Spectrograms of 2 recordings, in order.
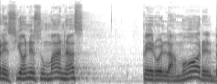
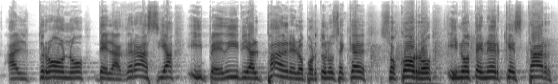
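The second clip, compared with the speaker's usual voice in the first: full-force preaching; 4 semitones higher, 13 dB louder than usual. Real, not acted. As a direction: drive it home to the congregation.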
